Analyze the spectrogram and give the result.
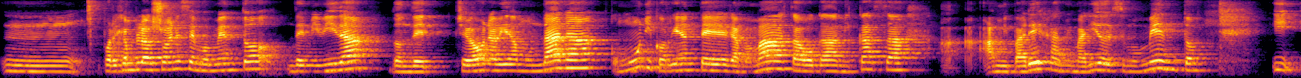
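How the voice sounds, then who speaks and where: A woman's voice: mid-range voice, normal speed. A woman with a Rioplatense Spanish accent talks through a personal lesson, earnest and reflective, often checking in with the listener. Her voice sits in a middle register for a woman. The room around her is echoey. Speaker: spiritual healing teacher. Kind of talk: personal teaching monologue.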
